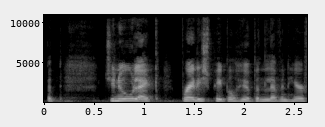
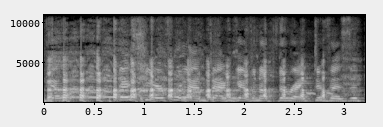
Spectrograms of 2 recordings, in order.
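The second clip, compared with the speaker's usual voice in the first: mock solemn vow; 5 semitones higher, 11 dB louder than usual. Giving up Europe for Lent, loud laughing mock vow. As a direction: announce it like a grand sacrifice, laughing.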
